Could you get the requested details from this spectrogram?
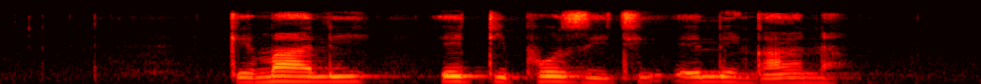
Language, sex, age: Zulu, male, 17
